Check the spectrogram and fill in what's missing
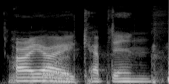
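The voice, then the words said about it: Pirate voice. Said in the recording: “talking like a pirate”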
